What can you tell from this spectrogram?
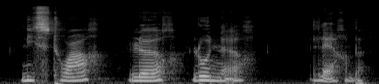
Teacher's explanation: dans tous les cas le h est silencieux il n'est jamais prononcé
